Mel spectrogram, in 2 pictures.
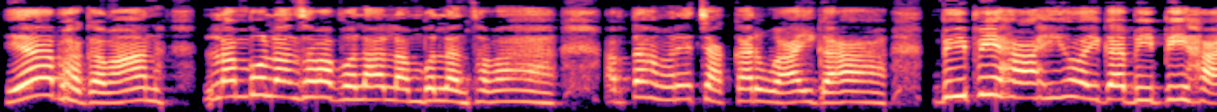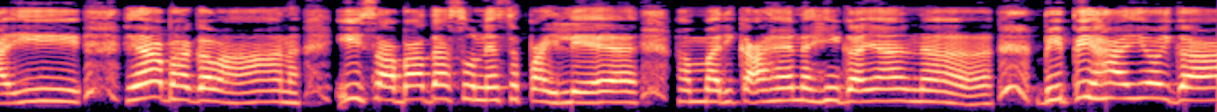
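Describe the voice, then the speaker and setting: A woman's voice: pushed and bright, dry recording. A woman voicing a dramatic, gossiping village aunt in a cartoon, wailing in an Awadhi accent. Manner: melodramatic, wailing, shrill. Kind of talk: cartoon dubbing.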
